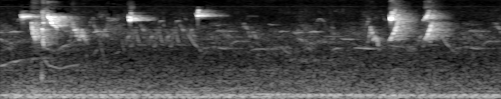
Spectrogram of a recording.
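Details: Calling saffron finch female rousing a male, with a few high chirps and short flat whistles separated by pauses, a faint low hum behind.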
